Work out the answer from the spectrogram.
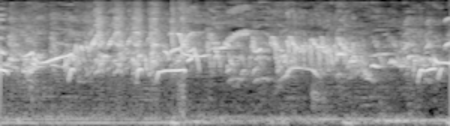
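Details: Contest oriental magpie-robins in full song, many voices overlapping: bright whistles, quick slurred rising and falling notes and scratchy chatter packed into a steady, loud stream with a low background hum.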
